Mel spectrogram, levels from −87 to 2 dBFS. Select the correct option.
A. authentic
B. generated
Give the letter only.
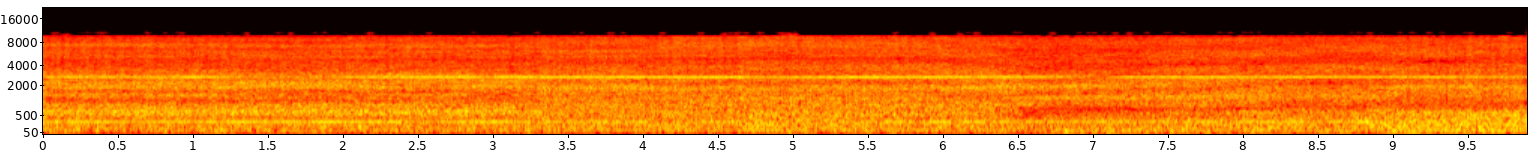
A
